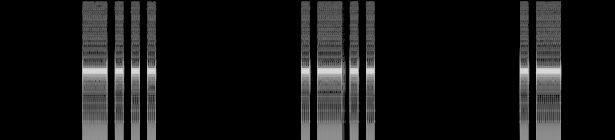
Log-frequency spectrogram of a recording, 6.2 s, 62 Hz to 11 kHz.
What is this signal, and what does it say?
Morse code, heard as a keyed tone, about 15 wpm, spaced as for 5 wpm, 800 Hz. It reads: BLA
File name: Special INGs-mp3s / Special INGs-mp3s / SlowToFaster ing @10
